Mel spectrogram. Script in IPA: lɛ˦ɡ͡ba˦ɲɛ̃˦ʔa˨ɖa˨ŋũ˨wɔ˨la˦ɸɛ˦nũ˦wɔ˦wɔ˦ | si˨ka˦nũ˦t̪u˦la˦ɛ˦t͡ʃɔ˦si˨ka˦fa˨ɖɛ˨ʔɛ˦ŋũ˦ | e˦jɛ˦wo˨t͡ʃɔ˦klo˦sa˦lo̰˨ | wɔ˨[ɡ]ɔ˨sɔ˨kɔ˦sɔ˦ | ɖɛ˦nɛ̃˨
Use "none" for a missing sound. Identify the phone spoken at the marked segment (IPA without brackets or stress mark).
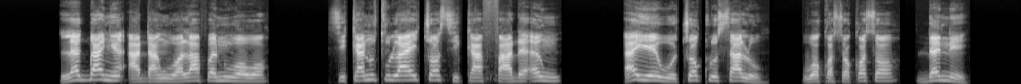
k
